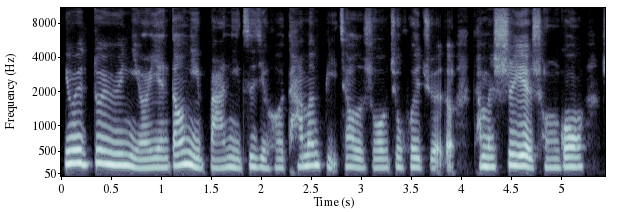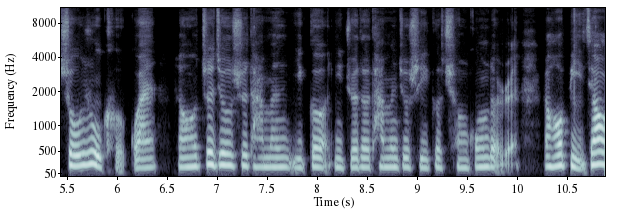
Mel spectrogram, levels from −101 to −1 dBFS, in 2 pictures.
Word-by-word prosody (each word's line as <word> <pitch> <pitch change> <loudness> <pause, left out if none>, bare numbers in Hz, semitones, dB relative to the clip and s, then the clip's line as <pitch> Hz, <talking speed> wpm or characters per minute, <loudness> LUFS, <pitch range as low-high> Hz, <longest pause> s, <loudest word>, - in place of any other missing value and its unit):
因 250 - +5
为 260 0 +8
对 255 +2 +2 0.2
你 195 -6 +2
而 165 0 -1
言， 180 0 -2
当 225 +3 +5
你 215 -6 +5
把 170 -1 -6
你 180 -1 -2
自 195 +4 -4
己 180 -2 -4
和 170 +2 -9
他 195 - -7
们 215 +2 +3
比 220 - -9
较 190 -2 -5
的 175 - -4
时 170 - -14
候， 170 0 -3
就 185 - -6
会 180 0 -2
觉 170 0 -6
得 - - -3 0.2
他 195 - -5
们 190 - +3
事 215 +3 +2
业 205 -3 +6
成 175 0 -7
功、 190 +1 +3 0.2
收 215 -2 +3
入 230 -3 +5
可 - - -8
观， 175 +1 -2 0.2
然 185 -1 -1
后 195 - +2
这 235 +5 +3
就 225 0 +3
是 210 0 -2
他 195 -2 -5
们 185 0 -1
一 175 - -4
个 185 -1 -1
你 180 - -4
觉 175 +2 -3
得 180 0 -1
他 185 - -5
们 185 0 0
就 185 - -3
是 175 0 -6
一 - - -5
个 180 +2 -5
成 170 +1 -6
功 185 +3 -1
的 185 - 0
人， - - -8 0.2
然 195 0 +1
后 210 +2 +6
比 200 -5 0
较 240 +1 +7
185 Hz, 330 characters per minute, -23 LUFS, 175-210 Hz, 0.2 s, 为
